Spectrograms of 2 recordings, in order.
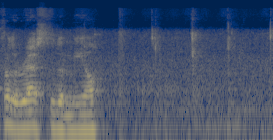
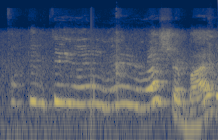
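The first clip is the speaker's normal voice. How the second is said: much higher, squeaky mock comeback; cheeky high-pitched reply to a troll; mock retort. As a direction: toss back a high silly retort.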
